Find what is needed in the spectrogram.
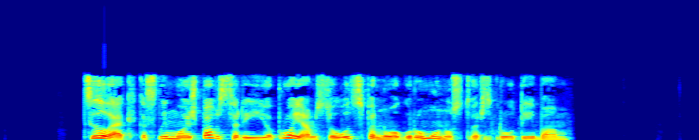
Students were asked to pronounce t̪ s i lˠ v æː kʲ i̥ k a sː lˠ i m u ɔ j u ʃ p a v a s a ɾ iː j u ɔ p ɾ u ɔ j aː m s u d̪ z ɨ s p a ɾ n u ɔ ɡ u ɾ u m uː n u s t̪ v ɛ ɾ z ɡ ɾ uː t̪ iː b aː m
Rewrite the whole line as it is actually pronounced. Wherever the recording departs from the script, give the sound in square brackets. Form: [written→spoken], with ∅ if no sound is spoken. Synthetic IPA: t̪ s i lˠ v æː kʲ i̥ k a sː lˠ i m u ɔ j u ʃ p a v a s a ɾ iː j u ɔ p ɾ u ɔ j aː m s [u→uː] d̪ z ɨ s p a ɾ n u ɔ ɡ u ɾ u m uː n u s t̪ v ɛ ɾ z ɡ ɾ uː t̪ iː b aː m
